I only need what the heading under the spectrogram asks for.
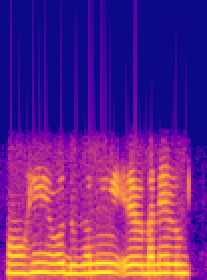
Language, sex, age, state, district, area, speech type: Assamese, female, 18-30, Assam, Dhemaji, urban, conversation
